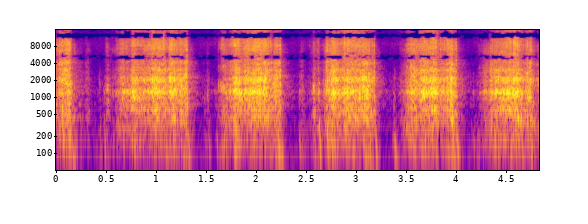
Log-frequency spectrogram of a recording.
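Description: A large, rectangular, dry orange-yellow synthetic foam car sponge with a cotton cord, a solid porous block held in one hand, is scratched across its surface and edges with long black acrylic nails. Six rasping, brushy strokes sound in a loose rhythm, each a dry, bright scratch with a mid-range hiss, separated by short pauses.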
